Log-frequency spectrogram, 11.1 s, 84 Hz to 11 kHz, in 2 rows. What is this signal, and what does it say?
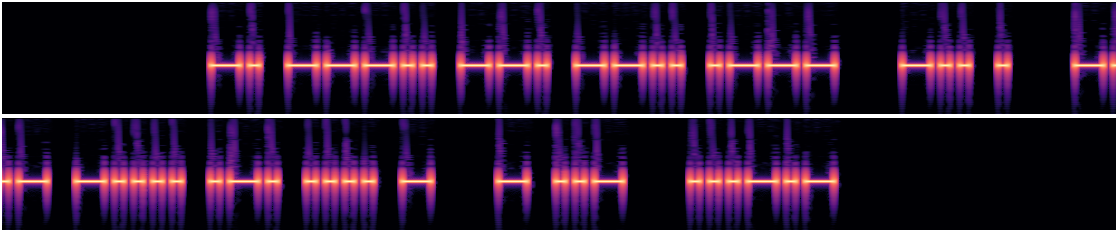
Morse code, heard as a keyed tone, about 25 wpm, 700 Hz. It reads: N8GZJ DE K6RHT TU <SK>
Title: Practice QSO - Exchange 4 - Ending - 25wpm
